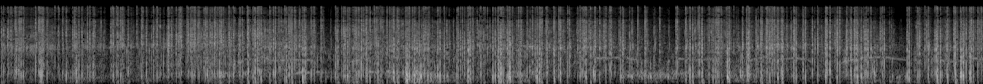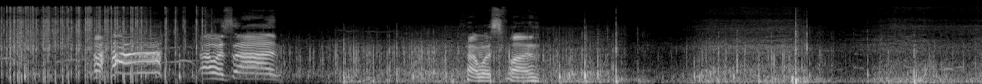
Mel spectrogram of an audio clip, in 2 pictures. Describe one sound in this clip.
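Fountain fireworks hiss and crackle loudly.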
